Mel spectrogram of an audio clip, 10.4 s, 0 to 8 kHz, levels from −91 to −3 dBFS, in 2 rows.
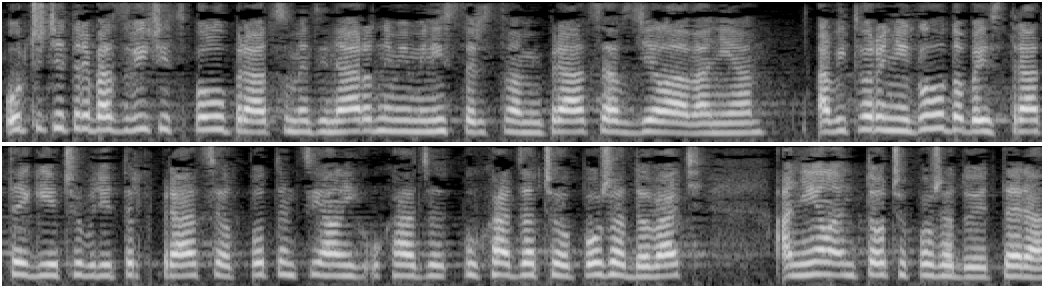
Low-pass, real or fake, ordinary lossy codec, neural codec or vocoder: none; real; none; none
